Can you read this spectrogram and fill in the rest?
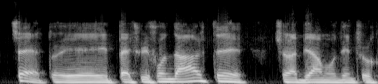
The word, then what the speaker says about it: Peccioli: Mi ha detto: Peccioli, la E è chiusa, mica siamo a Milano, ma si pronuncia Peccioli.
